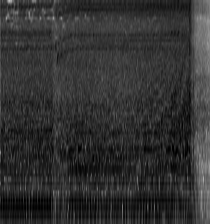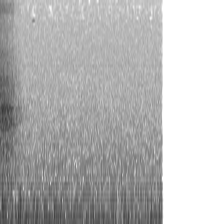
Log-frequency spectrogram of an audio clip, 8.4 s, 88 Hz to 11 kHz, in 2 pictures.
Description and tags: Quadrocopter recorded in a TV studio. Zoom H6 XY mics.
